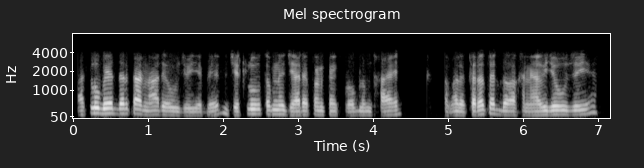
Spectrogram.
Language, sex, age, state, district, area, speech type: Gujarati, male, 45-60, Gujarat, Morbi, rural, conversation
